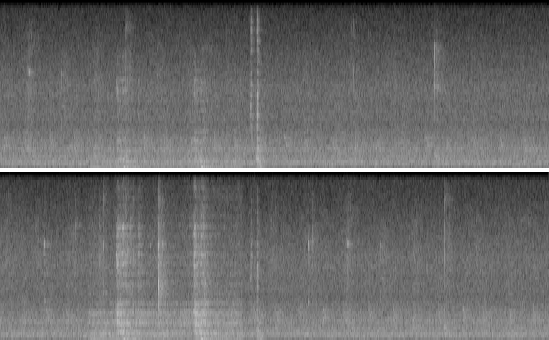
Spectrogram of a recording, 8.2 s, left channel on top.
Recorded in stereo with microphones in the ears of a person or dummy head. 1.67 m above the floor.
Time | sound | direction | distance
1.3 | hammering | 50° right (ahead or behind) | ?
3.8 | a door slam | 30° left (ahead or behind) | ?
